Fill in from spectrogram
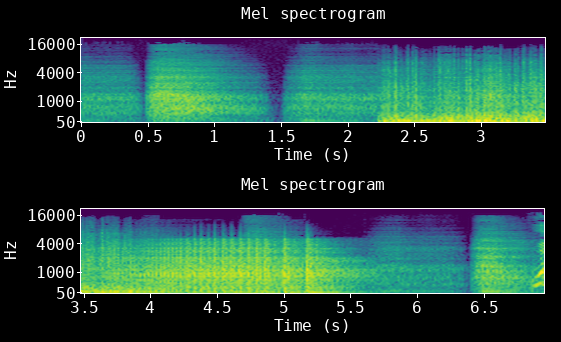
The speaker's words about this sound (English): Harsh breathing proved far too distracting, so I gave her the deets for a great awake apnea doctor and dismissed her.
